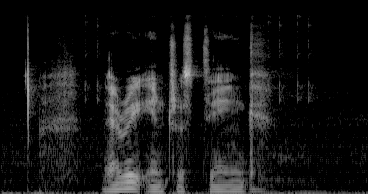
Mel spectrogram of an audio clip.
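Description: A middle-aged man speaks a few words briefly through a headset microphone.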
